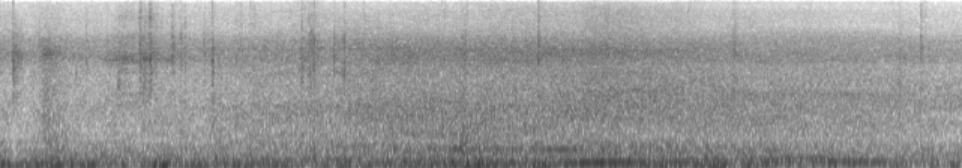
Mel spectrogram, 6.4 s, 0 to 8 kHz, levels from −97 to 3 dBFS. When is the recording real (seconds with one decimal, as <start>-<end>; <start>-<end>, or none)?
0.0-4.6; 6.0-6.4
